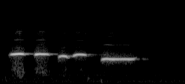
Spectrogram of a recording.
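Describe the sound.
A person whistles a short, bright tune: four quick notes followed by one longer, slightly lower held note, with no talking.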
